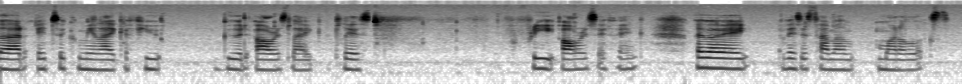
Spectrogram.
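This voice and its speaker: Speaking at a very slow pace with long, frequent pauses, a woman keeps a monotone, flat intonation. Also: medium pitch for a woman. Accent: non-native. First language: not English. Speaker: vtuber. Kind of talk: tutorial. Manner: halting.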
